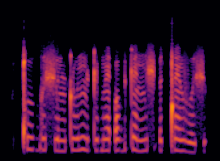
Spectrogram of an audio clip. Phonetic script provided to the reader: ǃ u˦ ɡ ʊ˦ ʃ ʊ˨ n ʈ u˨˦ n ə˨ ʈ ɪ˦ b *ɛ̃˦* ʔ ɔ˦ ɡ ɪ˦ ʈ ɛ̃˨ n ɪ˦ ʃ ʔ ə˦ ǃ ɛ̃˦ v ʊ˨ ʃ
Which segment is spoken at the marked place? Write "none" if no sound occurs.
ɛ̃˦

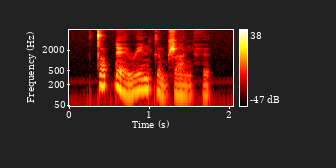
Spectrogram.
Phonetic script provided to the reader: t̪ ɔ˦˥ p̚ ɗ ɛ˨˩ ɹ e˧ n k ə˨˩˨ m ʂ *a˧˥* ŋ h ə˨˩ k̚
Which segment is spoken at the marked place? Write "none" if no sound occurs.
a˨˩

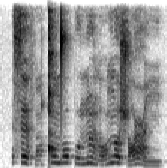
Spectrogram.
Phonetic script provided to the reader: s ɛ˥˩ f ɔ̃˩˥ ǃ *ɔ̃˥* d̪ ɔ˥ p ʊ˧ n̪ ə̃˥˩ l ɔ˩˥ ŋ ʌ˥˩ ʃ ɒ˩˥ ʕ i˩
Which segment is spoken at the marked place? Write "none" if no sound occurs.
ɔ̃˥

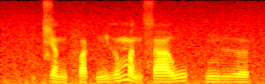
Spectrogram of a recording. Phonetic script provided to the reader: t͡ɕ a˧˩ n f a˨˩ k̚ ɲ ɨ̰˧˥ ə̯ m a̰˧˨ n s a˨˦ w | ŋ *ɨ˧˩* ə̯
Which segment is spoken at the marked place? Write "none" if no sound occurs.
ɨ˨˩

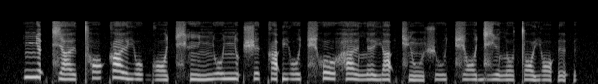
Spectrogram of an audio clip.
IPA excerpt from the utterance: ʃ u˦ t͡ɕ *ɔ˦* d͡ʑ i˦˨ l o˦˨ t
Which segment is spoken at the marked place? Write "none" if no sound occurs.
ɔ˦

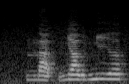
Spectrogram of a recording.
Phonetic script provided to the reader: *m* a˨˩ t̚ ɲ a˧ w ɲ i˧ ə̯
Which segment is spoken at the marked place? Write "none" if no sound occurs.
n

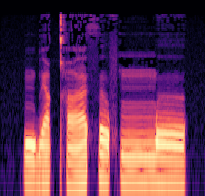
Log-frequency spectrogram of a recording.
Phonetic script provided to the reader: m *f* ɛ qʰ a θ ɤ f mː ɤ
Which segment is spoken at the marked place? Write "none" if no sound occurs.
b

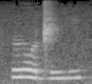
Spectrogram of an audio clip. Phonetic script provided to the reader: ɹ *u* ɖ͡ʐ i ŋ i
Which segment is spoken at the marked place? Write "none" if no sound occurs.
o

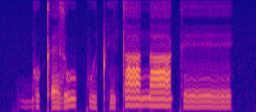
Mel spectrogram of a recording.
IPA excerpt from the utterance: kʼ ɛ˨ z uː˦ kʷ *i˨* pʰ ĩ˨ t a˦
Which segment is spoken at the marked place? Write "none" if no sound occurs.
i˨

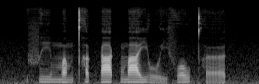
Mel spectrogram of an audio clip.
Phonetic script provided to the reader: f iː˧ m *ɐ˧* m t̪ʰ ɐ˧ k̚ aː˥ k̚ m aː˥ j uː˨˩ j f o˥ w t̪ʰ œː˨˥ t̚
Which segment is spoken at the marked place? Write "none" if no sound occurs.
ɐ˧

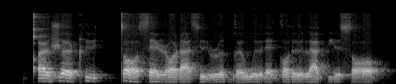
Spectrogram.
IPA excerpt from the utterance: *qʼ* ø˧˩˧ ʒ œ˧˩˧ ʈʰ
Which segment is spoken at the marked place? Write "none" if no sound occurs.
qʼ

